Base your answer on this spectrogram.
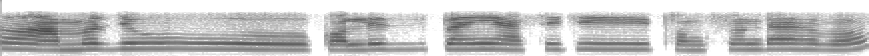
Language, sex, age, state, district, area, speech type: Odia, female, 18-30, Odisha, Jagatsinghpur, rural, conversation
